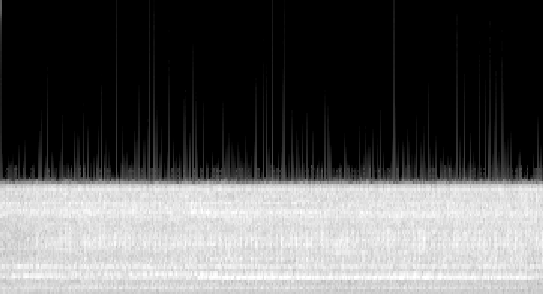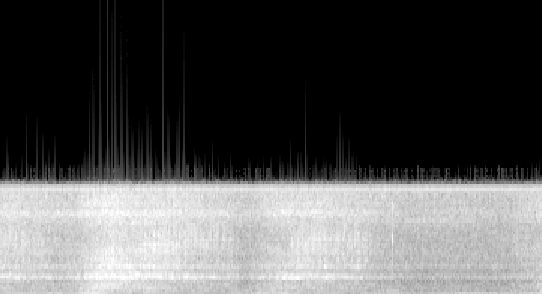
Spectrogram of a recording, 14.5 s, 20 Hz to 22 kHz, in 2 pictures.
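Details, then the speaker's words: Rover 75 engine, cold-ish at 33 degrees, idle about 1000 rpm with bodged idle control valve: steady drone, then a loose rattling buzz only as throttle eases off, not at steady speed; owner suspects little ends rattling on overrun. "even in the car you can hear it sounds like little ends begin to rattle as you ease off. Keep it at steady speed, you don't get that rattling. It's only when you ease off."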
